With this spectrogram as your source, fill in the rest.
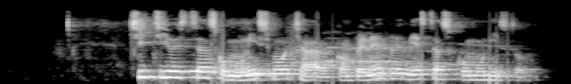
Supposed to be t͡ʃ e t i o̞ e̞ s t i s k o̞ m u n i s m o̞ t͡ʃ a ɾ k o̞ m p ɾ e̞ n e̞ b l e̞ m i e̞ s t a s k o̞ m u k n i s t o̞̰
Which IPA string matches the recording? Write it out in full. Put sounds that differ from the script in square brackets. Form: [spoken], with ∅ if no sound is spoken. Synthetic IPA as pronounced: t͡ʃ [i] t i o̞ e̞ s t [a] s k o̞ m u n i s m o̞ t͡ʃ a ɾ k o̞ m p ɾ e̞ n e̞ b l e̞ m i e̞ s t a s k o̞ m u [∅] n i s t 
